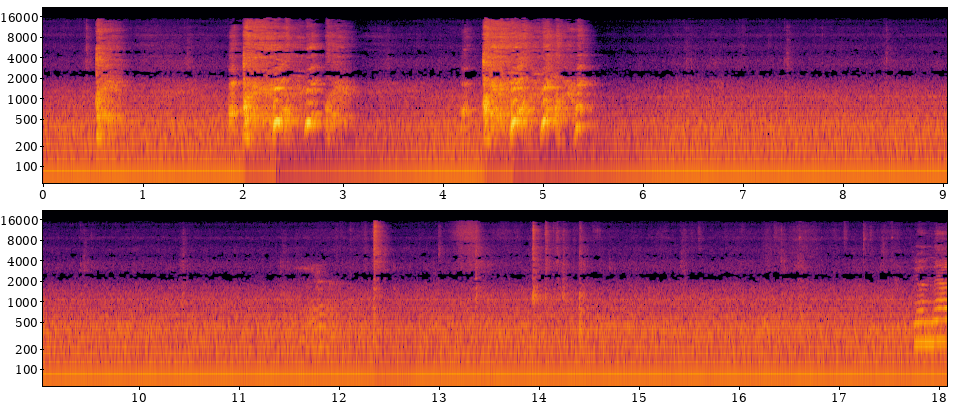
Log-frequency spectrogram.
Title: Girl coughing attack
